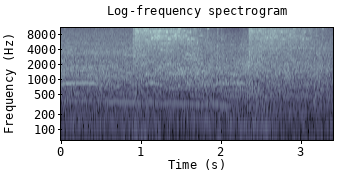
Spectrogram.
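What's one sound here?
A heavy truck crashes through a roadblock with a bang.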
